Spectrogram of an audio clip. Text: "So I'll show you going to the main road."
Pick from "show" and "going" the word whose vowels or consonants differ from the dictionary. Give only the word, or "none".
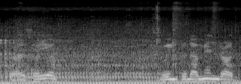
show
